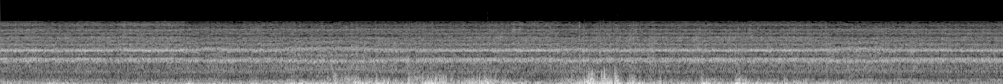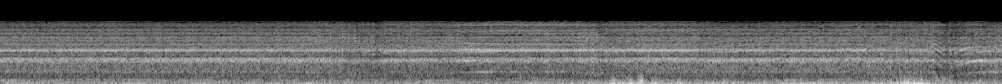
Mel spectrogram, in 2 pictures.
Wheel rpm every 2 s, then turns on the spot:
160, 160, 160, 160, 160, 160, 160, 160, 160, 150.
none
